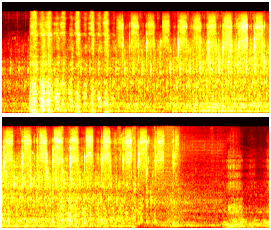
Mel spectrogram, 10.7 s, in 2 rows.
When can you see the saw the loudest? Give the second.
1 s.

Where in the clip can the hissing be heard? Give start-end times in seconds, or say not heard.
2.2-8.9.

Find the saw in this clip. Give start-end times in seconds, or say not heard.
0.6-2.2, 6.4-8.2.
